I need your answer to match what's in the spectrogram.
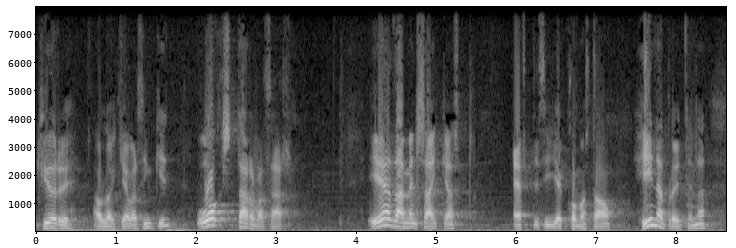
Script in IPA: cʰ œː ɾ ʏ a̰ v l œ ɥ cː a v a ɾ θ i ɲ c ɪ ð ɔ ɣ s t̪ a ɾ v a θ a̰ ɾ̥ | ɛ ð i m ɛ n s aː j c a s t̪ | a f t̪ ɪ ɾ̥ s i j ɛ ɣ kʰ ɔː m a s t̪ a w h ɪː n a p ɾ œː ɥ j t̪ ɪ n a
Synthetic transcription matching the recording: cʰ œː ɾ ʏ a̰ w l œ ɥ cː a v a ɾ θ i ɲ c ɪ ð ɔ ɣ s t̪ a ɾ v a θ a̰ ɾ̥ | ɛ ð a m ɛ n s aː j c a s t̪ | ɛ f t̪ ɪ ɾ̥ θ i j ɛ ɣ kʰ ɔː m a s t̪ a w h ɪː n a p ɾ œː ɥ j t̪ ɪ n a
